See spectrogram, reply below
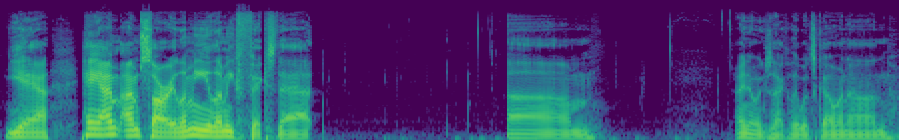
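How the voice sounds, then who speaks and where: A congested man with a stuffy nose talks slowly and loosely while hosting his live stream, apologizing and trailing off as he goes. His voice sits on the low side, and the sound is dry and close. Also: clean tone, no echo. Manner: rambling and apologetic, many fillers and restarts. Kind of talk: casual live-stream chat. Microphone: home streaming mic.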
